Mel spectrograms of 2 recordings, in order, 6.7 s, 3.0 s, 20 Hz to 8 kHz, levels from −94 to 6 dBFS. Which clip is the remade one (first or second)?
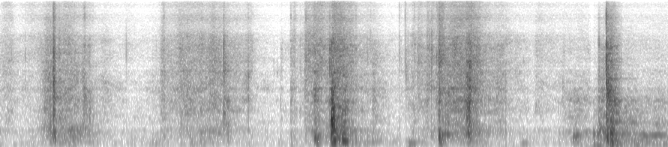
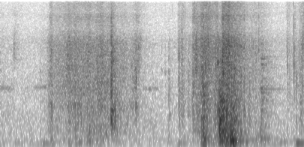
first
